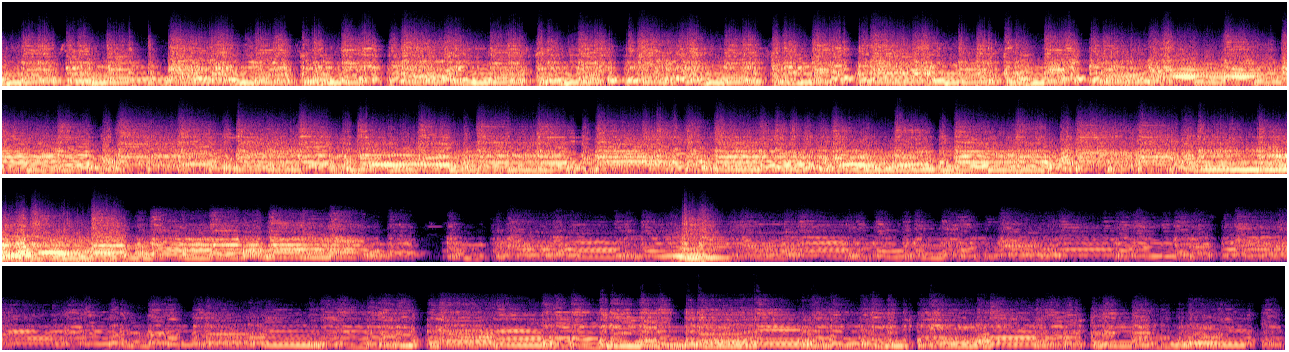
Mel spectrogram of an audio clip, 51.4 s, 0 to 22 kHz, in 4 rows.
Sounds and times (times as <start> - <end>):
Strum: 0.0 - 28.2, 32.1 - 36.0
Acoustic guitar: 7.0 - 28.2.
